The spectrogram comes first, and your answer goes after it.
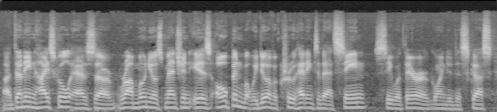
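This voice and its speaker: A man's voice: mid-range voice, steady tone, brisk. A man anchoring a live newscast, ad-libbing somewhat hesitantly. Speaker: news anchor.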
